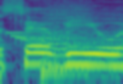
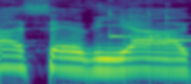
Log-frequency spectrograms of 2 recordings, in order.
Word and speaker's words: Seville: คำ นี้ นะ ครับ บาง คน อาจ จะ อ่าน ว่า เซวิil นะ ครับ แต่ จริง ๆ ออก เสียง ว่า เซเวีย ครับ เมือง เซวิ เนี่ย มี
